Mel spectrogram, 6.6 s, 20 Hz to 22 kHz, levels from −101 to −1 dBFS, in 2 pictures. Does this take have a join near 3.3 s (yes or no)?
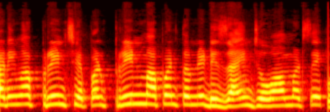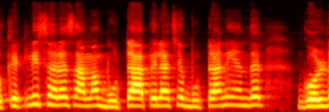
yes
